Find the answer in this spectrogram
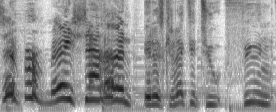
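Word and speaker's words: Fyn: it is connected to fun Island not Finn Island by the great belt Bridge completed in 1998.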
